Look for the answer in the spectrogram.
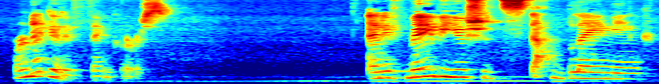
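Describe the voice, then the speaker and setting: A woman with a Polish accent delivers a motivational talk to camera. Her delivery is emphatic, with words repeated for stress. She slows deliberately on the phrases that matter most. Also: medium pitch. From Poland. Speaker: motivational speaker.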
